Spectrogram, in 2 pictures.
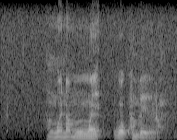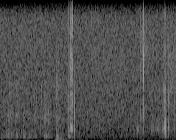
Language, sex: Venda, male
